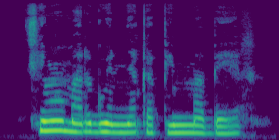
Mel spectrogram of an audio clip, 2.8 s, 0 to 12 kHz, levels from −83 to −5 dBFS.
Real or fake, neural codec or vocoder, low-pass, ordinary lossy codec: real; none; 10.8 kHz; none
